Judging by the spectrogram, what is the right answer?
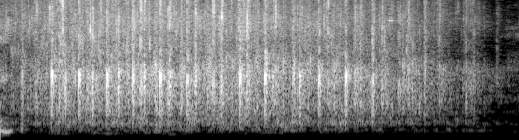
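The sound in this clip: An audience applauds at an event thanking its sponsors. The dense, even clapping keeps up for about five seconds before fading out at the end.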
